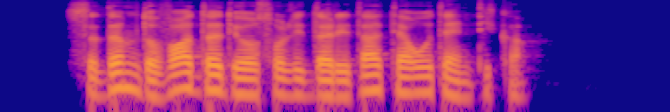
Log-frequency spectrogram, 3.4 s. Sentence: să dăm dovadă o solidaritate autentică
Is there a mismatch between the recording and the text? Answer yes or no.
yes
